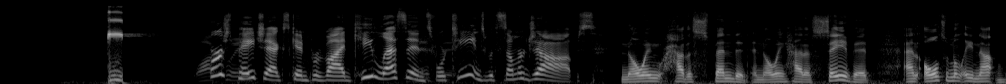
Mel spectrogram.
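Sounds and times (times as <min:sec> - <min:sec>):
whistle blast: 0:01.1 - 0:01.7.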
